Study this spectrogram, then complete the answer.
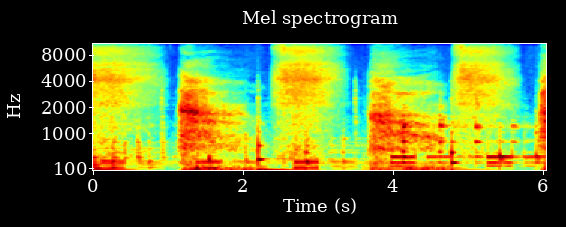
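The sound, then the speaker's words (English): Slow, deep breaths in a breathing exercise, drawn into the belly and chest and let go on the exhale in a steady rhythm, about four airy breath sounds in a row over soft, sustained background music. “Belly, chest, inhale, and let it go on exhale.”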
